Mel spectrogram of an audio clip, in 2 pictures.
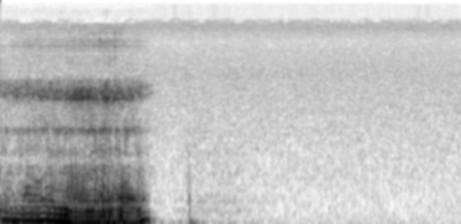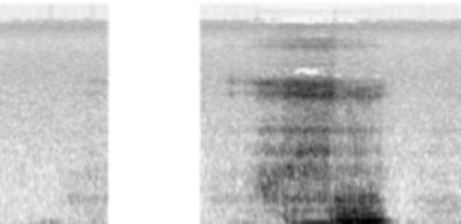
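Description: Two deep, rattling snores about five seconds apart, with quiet breathing between them. Ordinary snoring.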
